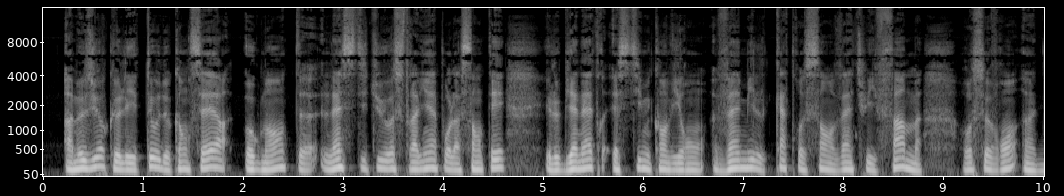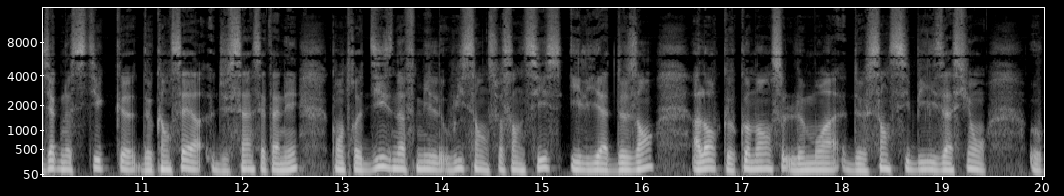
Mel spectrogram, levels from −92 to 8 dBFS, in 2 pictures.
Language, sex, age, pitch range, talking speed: French, male, 50-69, 110-135 Hz, 140 wpm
